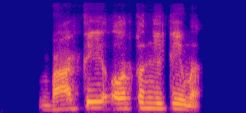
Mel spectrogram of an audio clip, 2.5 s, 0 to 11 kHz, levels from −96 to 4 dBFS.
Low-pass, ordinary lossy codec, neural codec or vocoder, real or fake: 9.9 kHz; Opus, 24 kbps; codec, 44.1 kHz, 2.6 kbps, SNAC; fake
